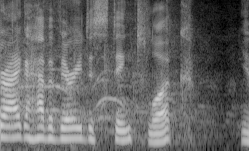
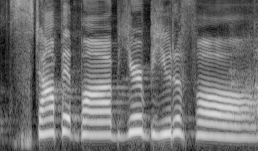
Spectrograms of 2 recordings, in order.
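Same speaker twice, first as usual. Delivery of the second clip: put-on girl gushing; 5 semitones higher, much slower than usual. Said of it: "And the girl goes".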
